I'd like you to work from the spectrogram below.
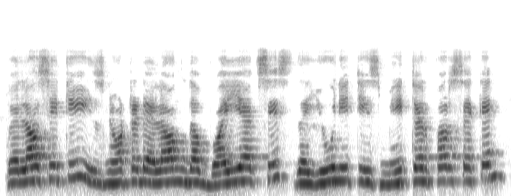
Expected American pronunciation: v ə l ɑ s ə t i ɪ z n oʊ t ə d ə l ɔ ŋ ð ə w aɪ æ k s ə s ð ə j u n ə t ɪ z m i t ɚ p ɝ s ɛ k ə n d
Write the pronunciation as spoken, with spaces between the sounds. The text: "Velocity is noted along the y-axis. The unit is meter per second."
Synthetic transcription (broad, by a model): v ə l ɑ s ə t i ɪ z n oʊ t ə d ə l ɔ ŋ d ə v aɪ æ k s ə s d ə j u n ə t ɪ z m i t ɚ p ɝ s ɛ k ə n d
